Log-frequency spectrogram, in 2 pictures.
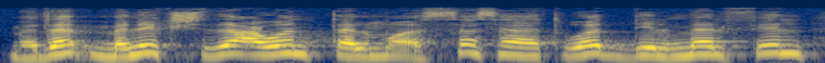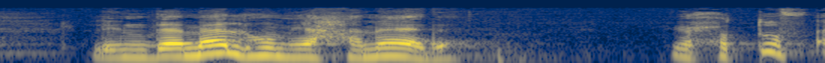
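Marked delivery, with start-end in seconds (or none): none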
